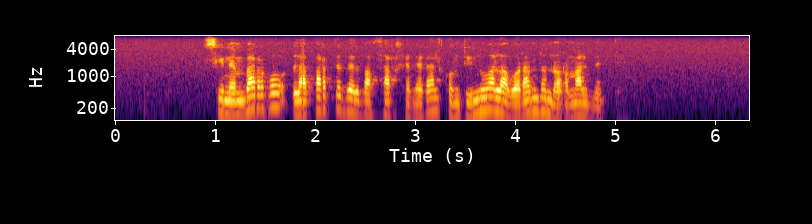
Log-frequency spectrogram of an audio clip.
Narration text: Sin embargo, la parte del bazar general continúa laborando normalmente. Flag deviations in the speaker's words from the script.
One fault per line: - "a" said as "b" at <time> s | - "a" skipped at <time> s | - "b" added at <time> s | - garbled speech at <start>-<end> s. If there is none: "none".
none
